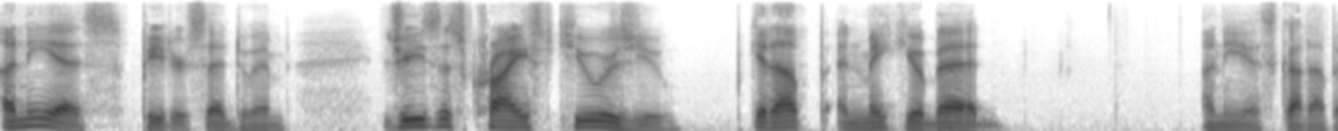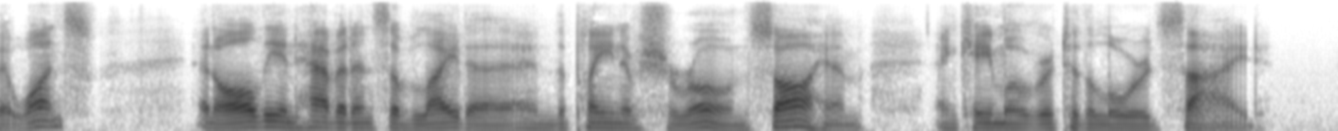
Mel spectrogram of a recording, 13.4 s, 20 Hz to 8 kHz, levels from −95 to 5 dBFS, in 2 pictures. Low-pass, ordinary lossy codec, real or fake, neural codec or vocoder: 7.2 kHz; AAC, 48 kbps; fake; codec, 16 kHz, 1 kbps, X-Codec, HuBERT features, trained on LibriSpeech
